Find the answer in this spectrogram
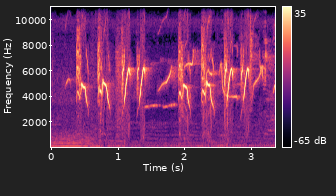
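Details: Sunbird called kolibri wulung, played as a lure to draw birds in: about eight sharp, high chirps, each dipping and rising, spaced roughly every third of a second.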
